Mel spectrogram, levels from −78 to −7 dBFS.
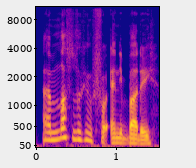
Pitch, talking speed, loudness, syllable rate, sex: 145 Hz, 235 wpm, -18 LUFS, 8.0 syllables/s, male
